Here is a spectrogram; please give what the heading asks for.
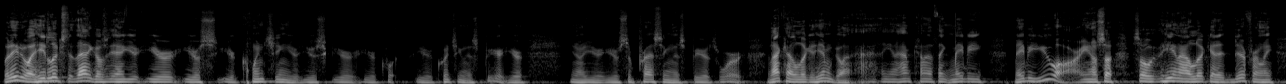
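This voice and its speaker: A fast-talking Texan with a mid-range voice teaches a Bible class at church in a conversational style. Earnest throughout, he frequently restarts and repeats words as he goes.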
